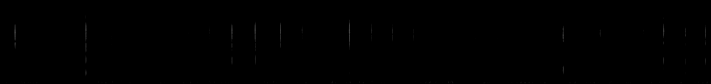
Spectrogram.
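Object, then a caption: Plastic hand cream tube. A small green plastic hand cream tube, held in the hands, is tapped and scratched with long nails. Around 22 quiet, sharp, high-pitched clicks sound at an uneven pace, each dying out at once with no ring.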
